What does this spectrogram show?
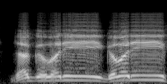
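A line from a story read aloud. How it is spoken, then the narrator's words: Old man shouting. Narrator (Russian): крикнул дед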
